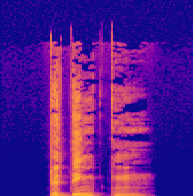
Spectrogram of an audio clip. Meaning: inflection of bedingt: 1. strong genitive masculine/neuter singular 2. weak/mixed genitive/dative all-gender singular 3. strong/weak/mixed accusative masculine singular 4. strong dative plural
- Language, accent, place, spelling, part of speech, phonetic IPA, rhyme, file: German, Germany, Berlin, bedingten, adjective / verb, [bəˈdɪŋtn̩], -ɪŋtn̩, De-bedingten.ogg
